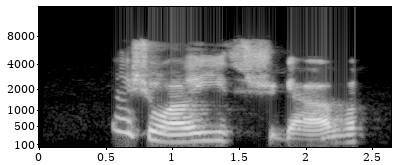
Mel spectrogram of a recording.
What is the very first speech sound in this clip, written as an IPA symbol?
æ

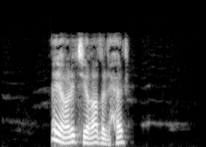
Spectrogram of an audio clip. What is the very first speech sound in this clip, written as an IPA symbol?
æ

